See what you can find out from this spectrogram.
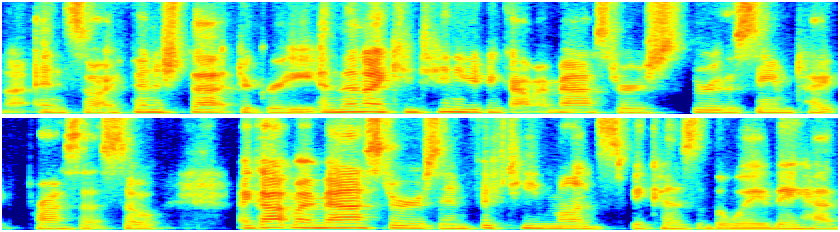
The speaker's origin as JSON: {"language": "English", "town": "Reston", "region": "Virginia", "country": "United States", "tie": "born or raised there", "lives_now": "Sterling, United States", "said": "I grew up in Reston. So I've been a Restonian my whole life. I live in Sterling now, but I'm still a Restonian at heart. My parents' house is still there."}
